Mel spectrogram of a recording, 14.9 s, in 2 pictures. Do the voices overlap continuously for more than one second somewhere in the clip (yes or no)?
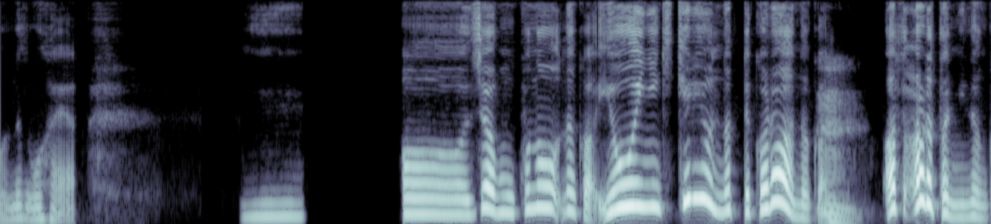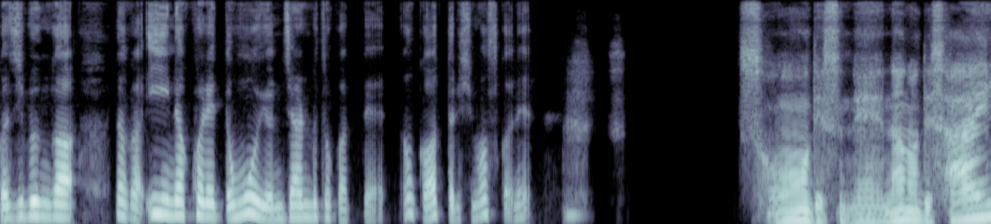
no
